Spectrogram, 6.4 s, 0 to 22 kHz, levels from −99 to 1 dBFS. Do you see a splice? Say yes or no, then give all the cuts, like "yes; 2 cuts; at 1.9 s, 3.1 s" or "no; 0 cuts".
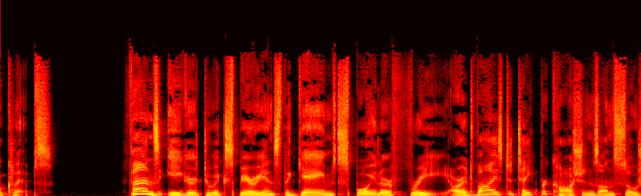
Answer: no; 0 cuts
